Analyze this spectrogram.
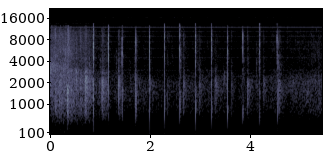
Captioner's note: applause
